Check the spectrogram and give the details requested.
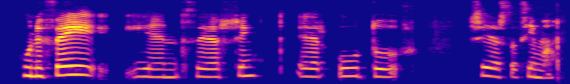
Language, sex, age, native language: Icelandic, female, 13, Icelandic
